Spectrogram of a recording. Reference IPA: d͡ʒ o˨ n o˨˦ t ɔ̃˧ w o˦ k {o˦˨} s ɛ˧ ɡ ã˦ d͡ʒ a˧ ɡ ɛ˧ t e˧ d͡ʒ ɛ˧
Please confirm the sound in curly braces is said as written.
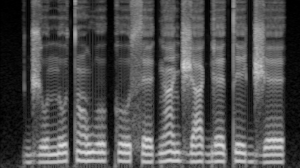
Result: no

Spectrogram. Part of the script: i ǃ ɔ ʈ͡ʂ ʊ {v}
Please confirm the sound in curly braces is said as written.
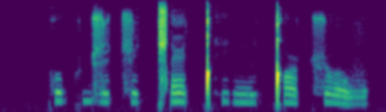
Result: yes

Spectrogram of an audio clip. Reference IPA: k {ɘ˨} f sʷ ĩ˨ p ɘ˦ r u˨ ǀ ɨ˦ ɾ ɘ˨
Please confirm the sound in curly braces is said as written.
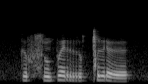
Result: yes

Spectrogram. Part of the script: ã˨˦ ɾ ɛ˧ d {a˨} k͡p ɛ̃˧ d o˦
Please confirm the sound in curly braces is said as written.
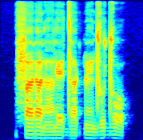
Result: yes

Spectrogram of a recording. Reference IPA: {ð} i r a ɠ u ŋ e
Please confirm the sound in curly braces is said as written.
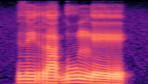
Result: yes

